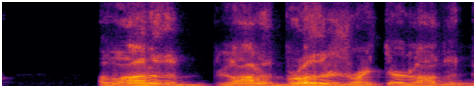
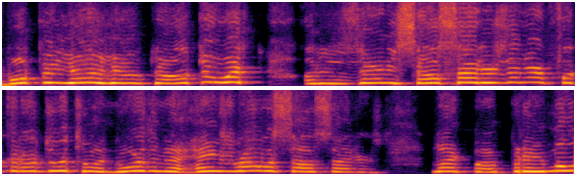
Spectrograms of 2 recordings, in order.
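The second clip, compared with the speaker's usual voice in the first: very high, loud Mickey Mouse voice; Ricky; 6 dB louder than usual. Retold or imitated. Inmate in the background volunteering to do it, high cartoon squeak. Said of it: "that high Mickey Mouse voice".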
